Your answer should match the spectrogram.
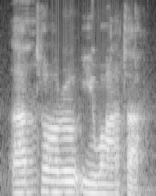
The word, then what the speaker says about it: Satoru Iwata: Nintendo President Satoru Iwata, I think I just butchered that name, but that's okay. Satoru Iwata.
